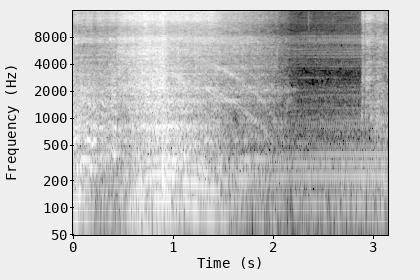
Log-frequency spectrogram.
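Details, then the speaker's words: 1972 Chevy C10 with a 350 V8, sat in a barn 30 years, restarted cold at 29°F after running out of gas: turns over briefly, fires almost at once, settles to a quiet even idle with no stumble; ran so good. "Man, this thing ran so good."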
